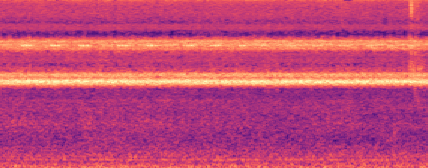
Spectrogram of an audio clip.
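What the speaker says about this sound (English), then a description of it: "Those crickets are soothing." Steady, high-pitched chirping of crickets continues throughout, constant and unbroken over a low rumbling background.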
